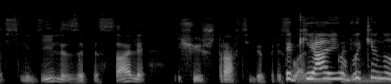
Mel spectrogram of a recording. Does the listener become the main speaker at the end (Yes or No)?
Yes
